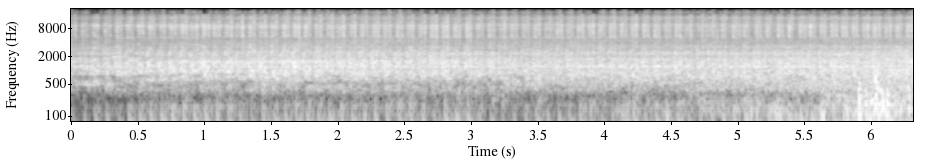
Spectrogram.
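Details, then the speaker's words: Sundiro Honda CBF125T small single motorcycle idling, recorded by phone: steady, fairly loud metallic ticking of about four clicks a second; the owner suspects a timing chain rattle, and it does not affect riding. "现在应该非常明显，就那个咔咔咔咔的那个声音。"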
